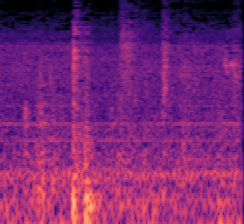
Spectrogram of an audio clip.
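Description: Tube-bending machine at work: a steady machine hum with several sharp metallic clacks, the loudest a little under a second in.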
